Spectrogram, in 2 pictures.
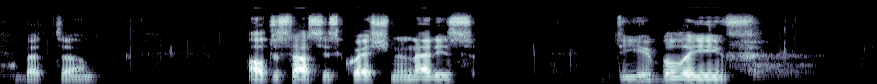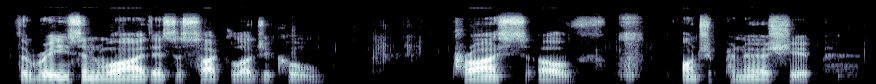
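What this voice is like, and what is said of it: Tired-sounding voice. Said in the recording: “It's 2:27 a.m. So excuse me if I sound a bit tired”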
